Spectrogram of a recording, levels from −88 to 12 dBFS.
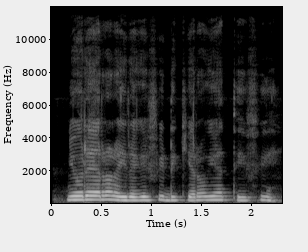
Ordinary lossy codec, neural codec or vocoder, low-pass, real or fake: none; none; none; real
